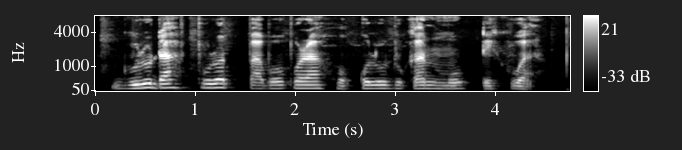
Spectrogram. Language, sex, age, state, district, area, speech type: Assamese, male, 30-45, Assam, Dhemaji, rural, read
